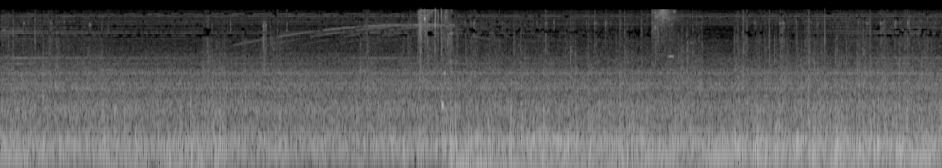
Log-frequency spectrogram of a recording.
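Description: Footsteps clank on metal stairs and walkways.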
